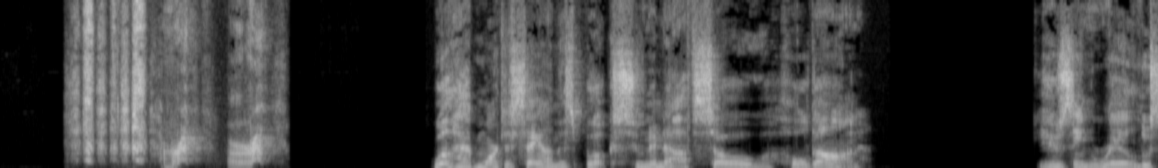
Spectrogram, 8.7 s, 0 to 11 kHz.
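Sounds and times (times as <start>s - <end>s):
person imitating dog panting: 0.5s - 1.7s
person imitating dog barks: 0.5s - 2.2s
speech: 3.3s - 6.6s, 7.8s - 8.6s.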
